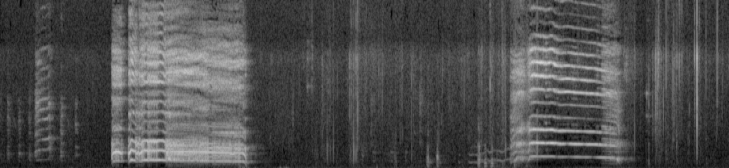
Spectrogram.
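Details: Backyard roosters in the morning, a young big brown rooster and a Silkie rooster that chases him when he crows: two loud crows about six seconds apart, each a strained, held tone, with faint clucks and rustling between.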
